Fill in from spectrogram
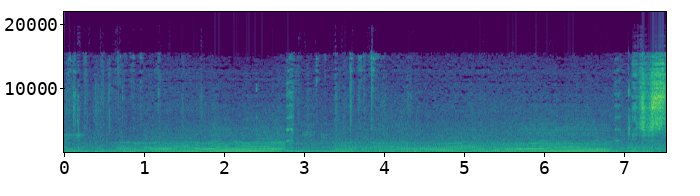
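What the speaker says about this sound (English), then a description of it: "that inline S52 engine just screams." A BMW M3 with an inline S52 engine and cold air intake revs hard toward redline, a loud rising whine that drops and climbs again, with a voice talking over it.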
